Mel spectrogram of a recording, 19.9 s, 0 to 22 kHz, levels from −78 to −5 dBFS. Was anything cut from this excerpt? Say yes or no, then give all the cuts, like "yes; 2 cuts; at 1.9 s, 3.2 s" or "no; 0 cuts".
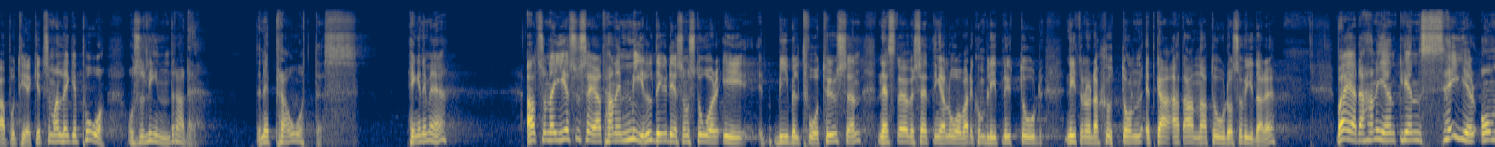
no; 0 cuts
